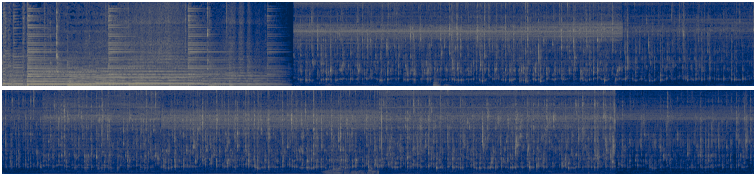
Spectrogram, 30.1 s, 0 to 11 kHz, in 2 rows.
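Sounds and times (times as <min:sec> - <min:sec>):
fountain water trickling: 0:05.8 - 0:30.0
soft knock: 0:08.6 - 0:09.0.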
